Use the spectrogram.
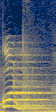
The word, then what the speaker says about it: could: COULD कुड, SHOULD शुड, WALK walk, TALK talk.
